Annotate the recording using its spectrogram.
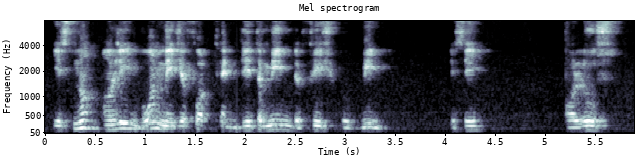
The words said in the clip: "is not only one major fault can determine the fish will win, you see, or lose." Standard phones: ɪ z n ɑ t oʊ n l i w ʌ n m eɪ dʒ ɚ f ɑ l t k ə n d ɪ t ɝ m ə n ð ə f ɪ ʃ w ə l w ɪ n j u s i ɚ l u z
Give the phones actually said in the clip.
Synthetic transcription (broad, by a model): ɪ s n ɑ t oʊ n l i w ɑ n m eɪ dʒ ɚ f ɑ t k ə n d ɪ t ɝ m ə n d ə f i ʃ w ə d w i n j u s i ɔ l u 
